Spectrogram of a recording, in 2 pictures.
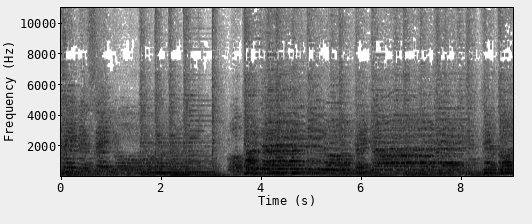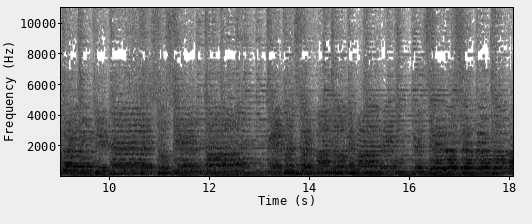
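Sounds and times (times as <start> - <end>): choir singing a hymn: 0.0 - 18.0
guitars: 0.0 - 18.0.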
